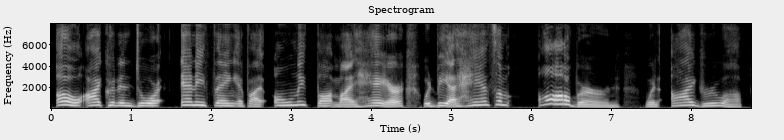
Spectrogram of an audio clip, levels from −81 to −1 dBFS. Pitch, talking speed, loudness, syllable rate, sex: 240 Hz, 135 wpm, -17 LUFS, 4.2 syllables/s, female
